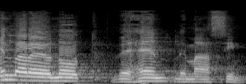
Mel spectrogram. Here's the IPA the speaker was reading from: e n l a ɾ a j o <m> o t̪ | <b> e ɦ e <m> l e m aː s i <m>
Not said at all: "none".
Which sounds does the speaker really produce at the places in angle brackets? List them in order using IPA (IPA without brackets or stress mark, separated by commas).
n, v, n, m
